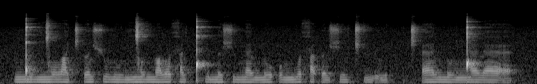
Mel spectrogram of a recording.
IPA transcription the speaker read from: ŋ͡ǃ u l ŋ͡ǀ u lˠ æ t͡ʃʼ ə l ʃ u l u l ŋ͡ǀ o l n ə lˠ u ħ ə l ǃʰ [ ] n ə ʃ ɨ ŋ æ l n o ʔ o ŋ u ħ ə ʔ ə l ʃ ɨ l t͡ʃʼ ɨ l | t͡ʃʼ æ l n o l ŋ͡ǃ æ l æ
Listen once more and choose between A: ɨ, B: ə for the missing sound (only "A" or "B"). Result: A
